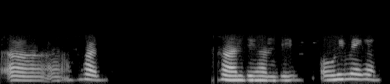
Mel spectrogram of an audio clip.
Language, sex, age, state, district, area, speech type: Punjabi, female, 30-45, Punjab, Jalandhar, rural, conversation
